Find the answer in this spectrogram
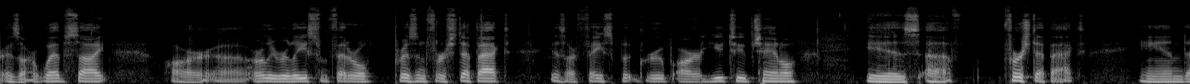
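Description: A man's voice: medium pitch, vocal fry, no echo. A man co-hosting a podcast, talking in a casual, folksy way and addressing listeners as folks. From Texas. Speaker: podcast co-host.

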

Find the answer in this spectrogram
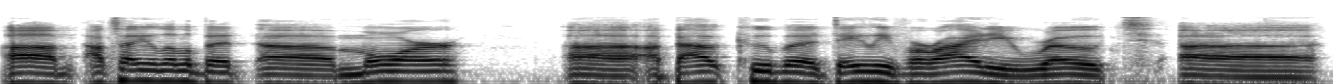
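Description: Deep-voiced radio host reading quotes. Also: male voice, measured pace, clear, resonant tone, no room sound, highs cut off. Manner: reads quotes aloud at length, many fillers. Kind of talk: casual radio chat. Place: radio studio.

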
